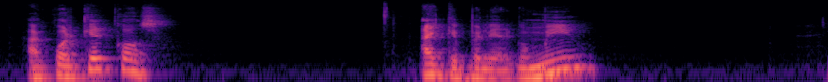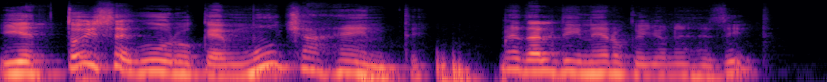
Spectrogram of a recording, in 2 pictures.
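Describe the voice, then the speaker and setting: A man's high-pitched voice with a Dominican accent, very wide pitch swings, and long, frequent pauses at a moderate pace. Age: 60s. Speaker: local party leader. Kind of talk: interview.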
